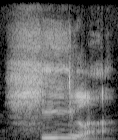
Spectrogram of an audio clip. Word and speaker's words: Gila: sir what well how how do you pronounce gila then wingnut gila rather than either way you're also it's a healer i i always like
